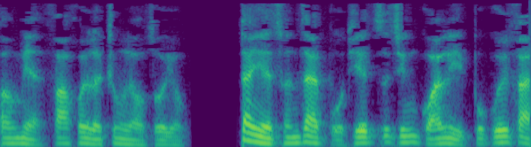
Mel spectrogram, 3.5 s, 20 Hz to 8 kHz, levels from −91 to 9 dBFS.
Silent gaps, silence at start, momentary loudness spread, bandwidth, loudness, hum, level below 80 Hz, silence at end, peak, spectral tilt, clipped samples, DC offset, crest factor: 1.31-1.59 s; 0 s; 9 LU; 7.6 kHz; -18 LUFS; none; -40 dBFS; 0 s; -2 dBFS; -7.5 dB/octave; under 0.1%; under 0.1%; 16 dB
